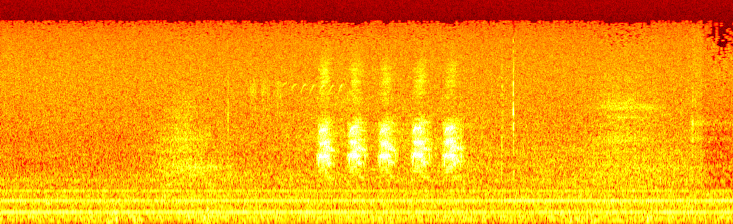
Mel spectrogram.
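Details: Escaped captive carrion crow with torn string on a leg, tame around people, Guia, Cascais: a run of five evenly spaced hoarse caws midway, over constant low mechanical droning and vehicle rumble.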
